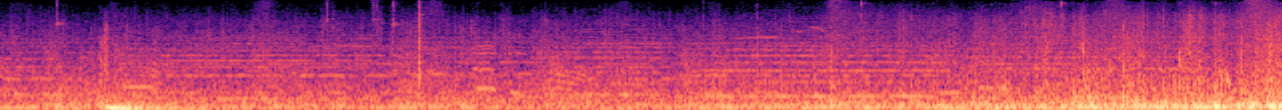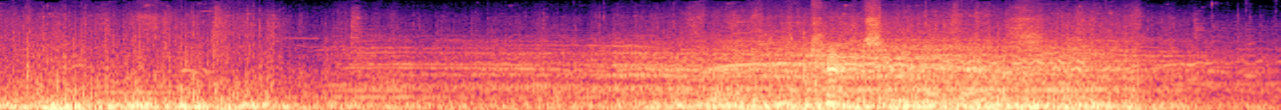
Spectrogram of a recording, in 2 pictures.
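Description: Cavalry horses in an Empire Total War battle, with hoofbeats and a few whinnies rising and falling amid dense battle noise over about thirteen seconds, swelling loudest toward the end.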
